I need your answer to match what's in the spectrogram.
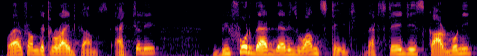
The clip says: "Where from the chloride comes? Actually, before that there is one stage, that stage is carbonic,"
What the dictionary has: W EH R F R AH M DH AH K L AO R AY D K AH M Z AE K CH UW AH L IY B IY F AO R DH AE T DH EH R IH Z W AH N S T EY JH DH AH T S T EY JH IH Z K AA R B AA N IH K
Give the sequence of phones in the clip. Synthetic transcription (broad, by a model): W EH R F R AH M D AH K L AO R AY D K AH M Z AE K CH UW AH L IY B IY F AO R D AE T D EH R IH Z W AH N S T EY JH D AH T S T EY JH IH Z K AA R B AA N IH K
